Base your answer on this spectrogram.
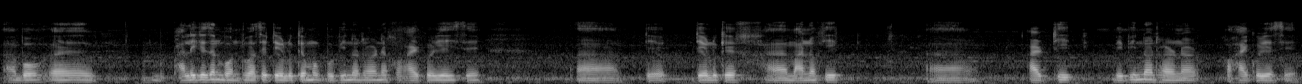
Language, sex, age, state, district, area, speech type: Assamese, male, 45-60, Assam, Nagaon, rural, spontaneous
